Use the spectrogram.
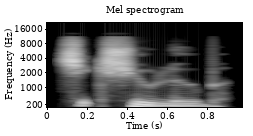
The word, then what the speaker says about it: Chicxulub: The crater is called Chicxulub, pronounced Chic-shu-lub.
